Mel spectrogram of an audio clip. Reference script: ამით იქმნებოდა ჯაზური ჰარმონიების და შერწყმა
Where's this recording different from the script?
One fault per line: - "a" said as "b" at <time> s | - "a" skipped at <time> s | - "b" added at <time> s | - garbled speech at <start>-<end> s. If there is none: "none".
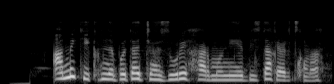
none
